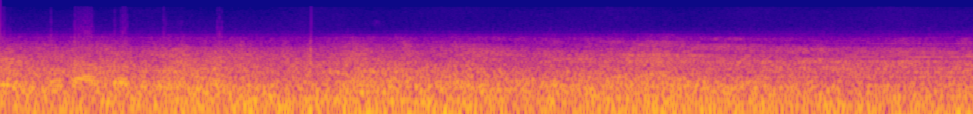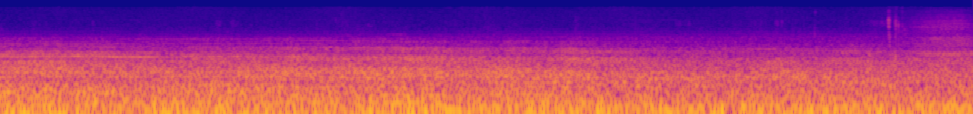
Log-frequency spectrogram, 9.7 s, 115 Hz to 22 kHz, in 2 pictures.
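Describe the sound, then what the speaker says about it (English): An American Airlines A321 airliner taking off at Raleigh Durham airport, a loud, steady jet engine roar that fills the whole stretch, with a voice talking over it. "Got an American A321 headed down the hill."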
